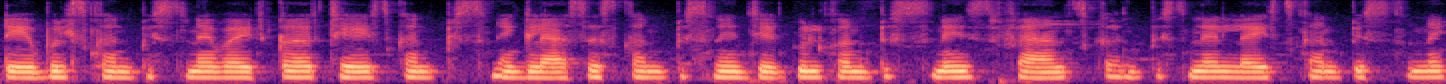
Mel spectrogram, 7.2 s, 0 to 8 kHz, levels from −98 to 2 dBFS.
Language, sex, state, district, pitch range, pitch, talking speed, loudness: Telugu, female, Andhra Pradesh, Sri Satya Sai, 165-175 Hz, 170 Hz, 125 wpm, -14 LUFS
